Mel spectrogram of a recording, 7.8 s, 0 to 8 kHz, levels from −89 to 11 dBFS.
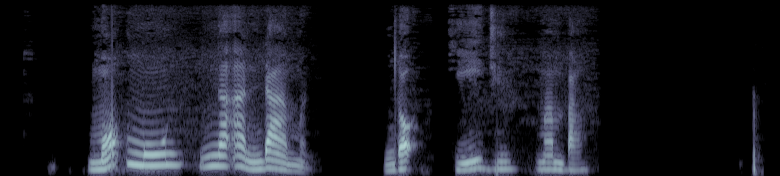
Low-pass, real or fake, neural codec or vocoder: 7.2 kHz; real; none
